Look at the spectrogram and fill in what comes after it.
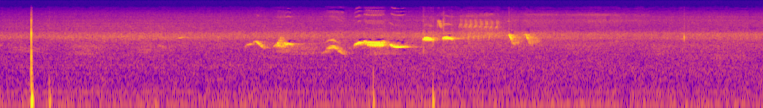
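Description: A sharp click just after the start, then a bird chirping: a quick run of short chirps rising and falling in pitch in the middle, over a faint steady background hum.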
